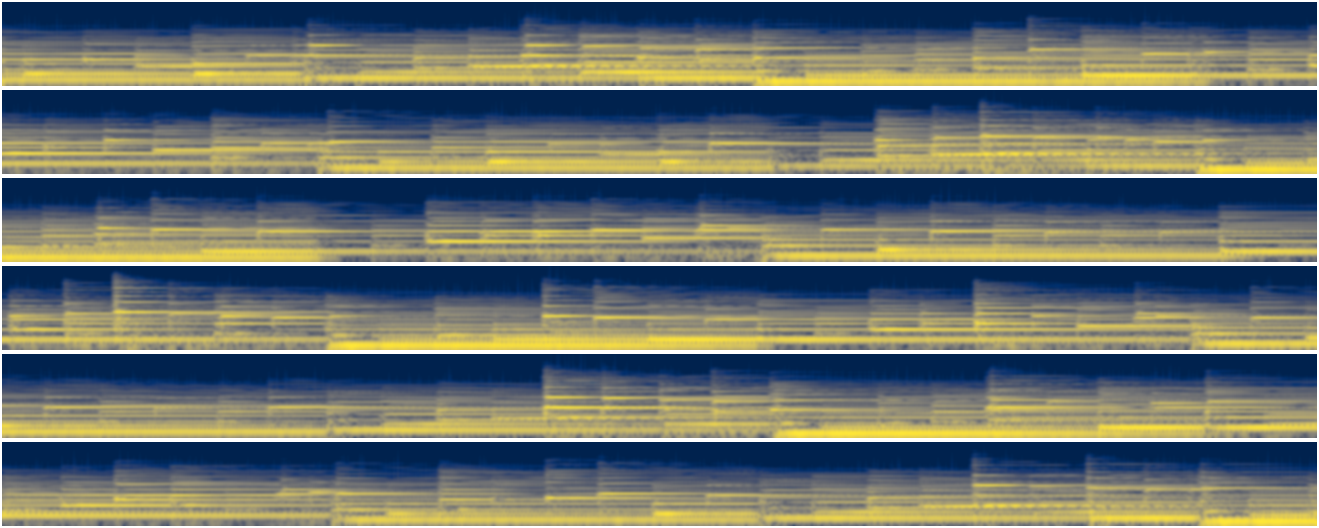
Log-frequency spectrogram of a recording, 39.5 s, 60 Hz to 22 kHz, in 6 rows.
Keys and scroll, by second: 6.9-8.1 typing.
